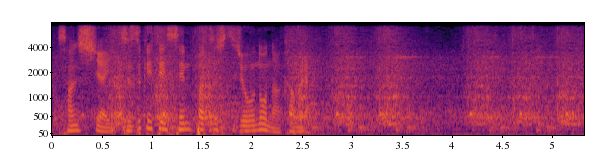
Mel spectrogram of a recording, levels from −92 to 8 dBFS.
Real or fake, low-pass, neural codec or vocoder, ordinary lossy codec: real; 7.2 kHz; none; none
